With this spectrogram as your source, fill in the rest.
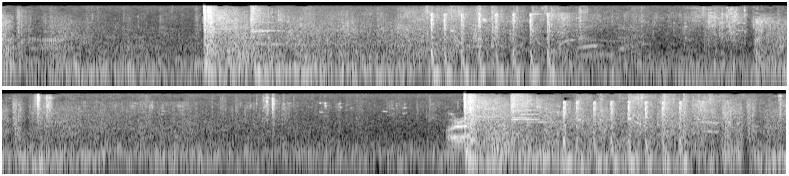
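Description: A rocket launcher fires with a loud whooshing blast.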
